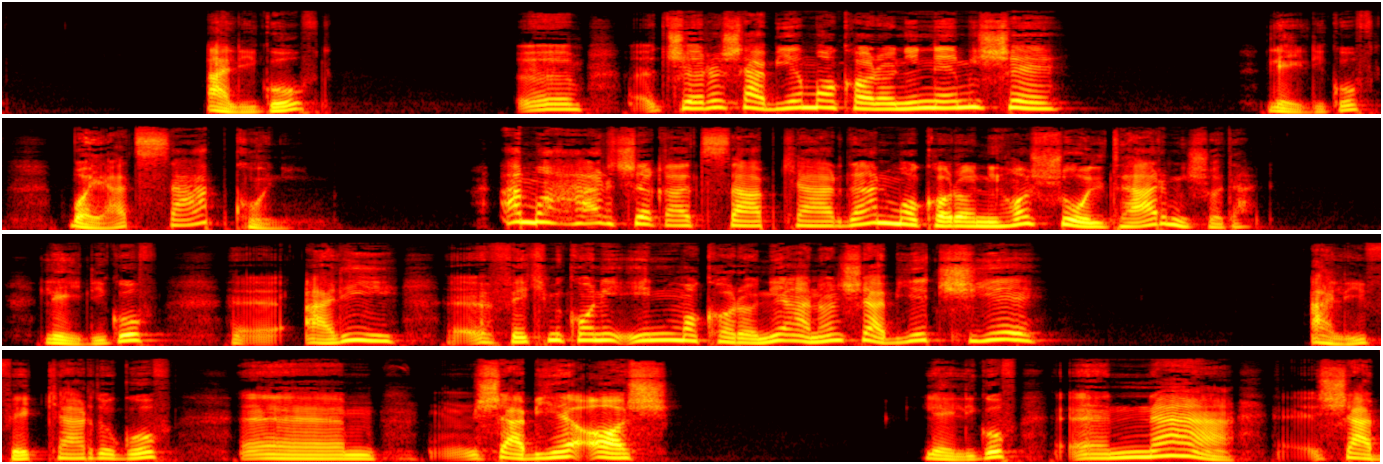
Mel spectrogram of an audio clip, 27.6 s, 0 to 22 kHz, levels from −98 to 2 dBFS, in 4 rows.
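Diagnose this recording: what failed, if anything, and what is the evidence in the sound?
Repeated stalls (stutter), 18.75 to 19.64 s, network stage: six brief holds, the longest 25 ms, where the jitter buffer ran dry and the receiver stretched the last sound, so the speech drags.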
